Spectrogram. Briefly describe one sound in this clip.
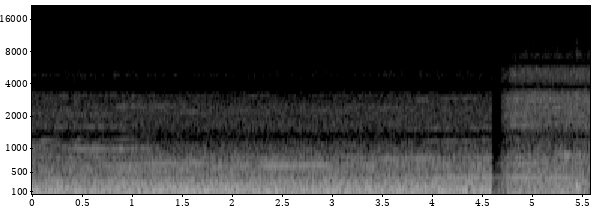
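A train's electric motor hums and rumbles steadily as it rolls along the track.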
